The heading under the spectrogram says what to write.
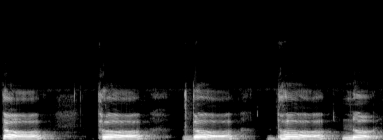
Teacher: त देखिए दंत से स्पर्श कर रहा है त थ द ध न ये जीभ को दांत से स्पर्श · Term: त वर्ग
